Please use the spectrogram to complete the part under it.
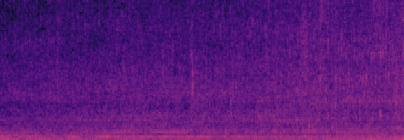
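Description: Water drains out of a Maytag washing machine, a steady low gushing and trickling flow with a faint pump hum, continuous and fairly quiet.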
